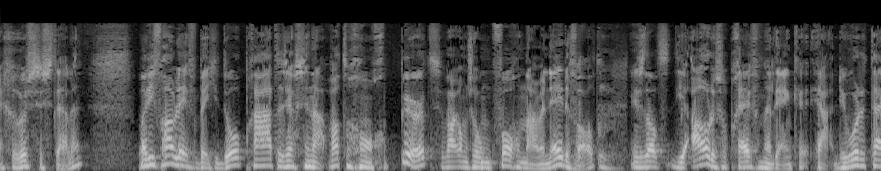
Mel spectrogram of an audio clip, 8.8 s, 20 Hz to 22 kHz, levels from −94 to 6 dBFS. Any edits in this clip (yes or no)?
yes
